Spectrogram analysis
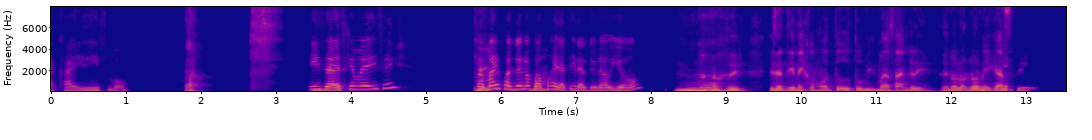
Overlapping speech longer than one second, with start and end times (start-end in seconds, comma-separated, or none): none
